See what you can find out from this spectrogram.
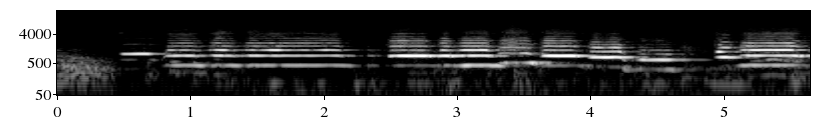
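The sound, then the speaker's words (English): An Andean wooden tarka flute plays reedy, harmonic-rich tones in a few sustained phrases separated by short pauses. The notes are loud and buzzy, with strong overtones stacked above each pitch. “That's the sound, with harmonics and everything, and that's the sound of the tarkeara.”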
